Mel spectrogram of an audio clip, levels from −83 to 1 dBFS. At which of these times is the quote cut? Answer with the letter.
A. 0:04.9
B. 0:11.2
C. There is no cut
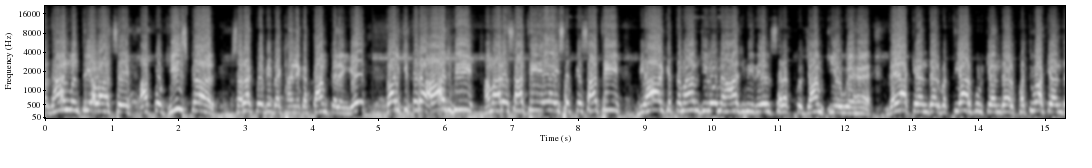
A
